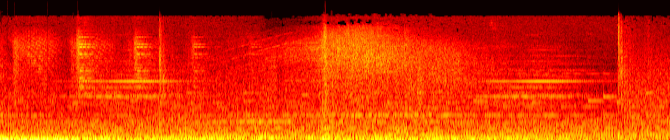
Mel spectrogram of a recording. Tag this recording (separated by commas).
Music, Scary music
